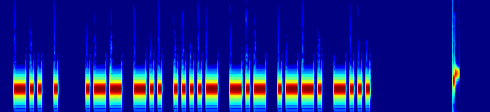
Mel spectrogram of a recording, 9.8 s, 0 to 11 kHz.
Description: Morse code, heard as a keyed tone, about 15 wpm, 700 Hz. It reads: DE WD4KPB
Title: USA Callsign DE Callsign 15wpm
